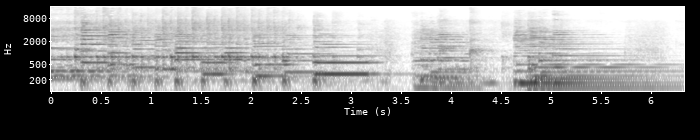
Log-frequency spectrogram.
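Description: Acoustic guitars playing the closing phrase of a bolero: a quick run of plucked notes, a brief break, then a final chord that rings and fades away.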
